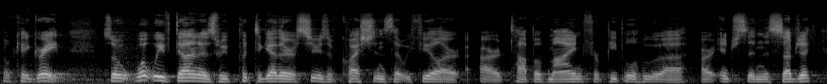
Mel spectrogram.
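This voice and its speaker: An American man in his fifties hosts a conference panel. He speaks in a polite, formal way at an ordinary middle pitch as he introduces the speakers and poses questions. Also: fairly even intonation, fairly quick. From United States. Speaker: panel moderator.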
